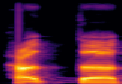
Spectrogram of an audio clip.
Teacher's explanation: تا میں سختی کریں گے، الف کے برابر کھینچنا ہے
